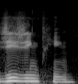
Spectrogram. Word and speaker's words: Xi Jinping: Okay, so it looks like was it Xi Jinping? I don't know how to say his name. Xi Jinping. Xi Jinping. How? Xi Jinping. Xi Jinping.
